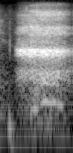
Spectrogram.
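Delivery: high soft amazed gasp; a quiet, delighted intake of breath; soft high gasp of awe; gasp of wonder. Shown as a demonstration. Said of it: "así como cuando uno se asombra".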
